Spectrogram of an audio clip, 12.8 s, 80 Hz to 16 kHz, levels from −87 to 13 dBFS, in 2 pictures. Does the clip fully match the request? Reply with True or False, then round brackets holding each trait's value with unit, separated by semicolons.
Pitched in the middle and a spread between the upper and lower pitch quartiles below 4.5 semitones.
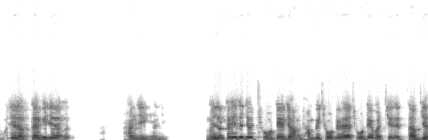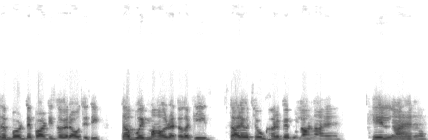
False (150 Hz; 4.8 semitones)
